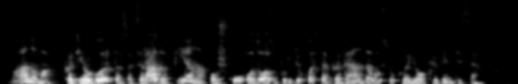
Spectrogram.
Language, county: Lithuanian, Kaunas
